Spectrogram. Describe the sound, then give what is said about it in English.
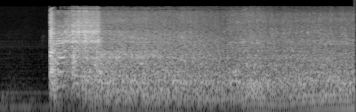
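A car engine cranks and catches with a sharp burst after a brief quiet moment, then settles into a steady rumbling idle that continues to the end. “Backseat of a car, sleepy with sun.”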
